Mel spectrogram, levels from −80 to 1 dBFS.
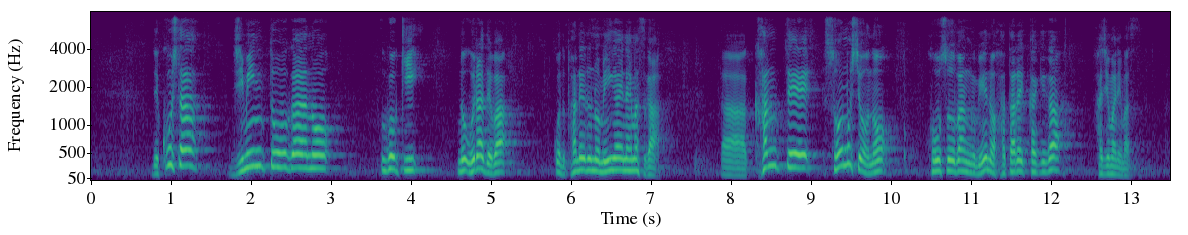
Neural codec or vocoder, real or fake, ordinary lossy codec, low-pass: none; real; none; 7.2 kHz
